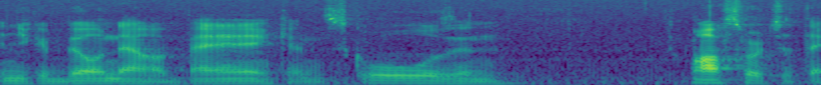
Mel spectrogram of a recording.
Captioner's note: none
